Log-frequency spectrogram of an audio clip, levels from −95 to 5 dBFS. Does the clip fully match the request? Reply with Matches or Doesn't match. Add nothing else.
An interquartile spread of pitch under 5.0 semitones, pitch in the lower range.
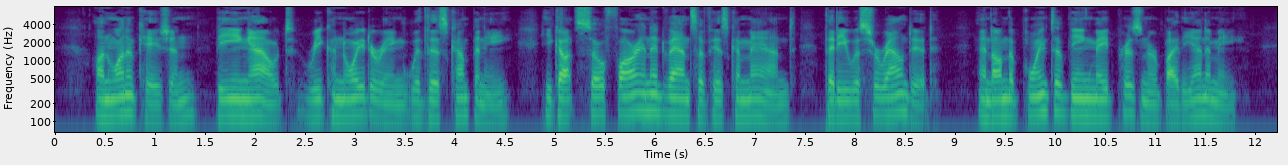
Matches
